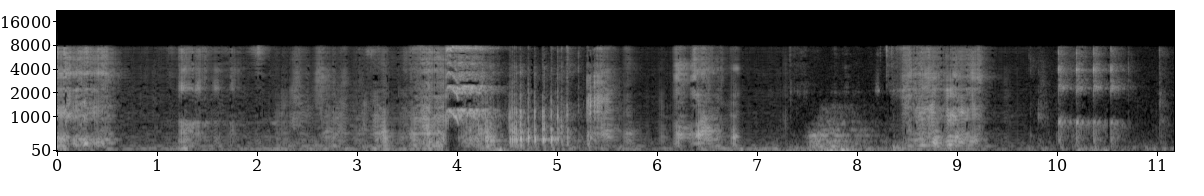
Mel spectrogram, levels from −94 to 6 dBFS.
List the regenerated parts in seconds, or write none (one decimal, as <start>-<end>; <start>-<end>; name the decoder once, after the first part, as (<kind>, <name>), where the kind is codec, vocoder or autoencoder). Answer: 0.0-3.9 (vocoder, BigVGAN v2); 5.4-7.3; 8.4-9.7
